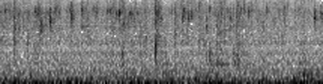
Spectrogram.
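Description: Sliced red onion frying in oil in a kadai: a faint, steady sizzle with scattered irregular crackles.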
